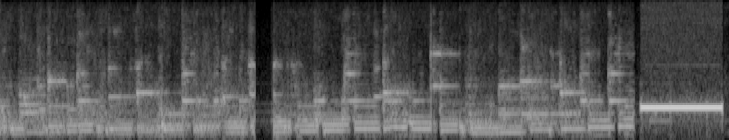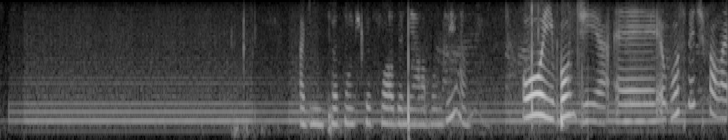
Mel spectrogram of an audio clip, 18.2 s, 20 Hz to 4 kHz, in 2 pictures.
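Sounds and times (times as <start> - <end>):
telephone ringing tone during a call transfer: 8.0 - 9.1
speech: 13.3 - 18.2.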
